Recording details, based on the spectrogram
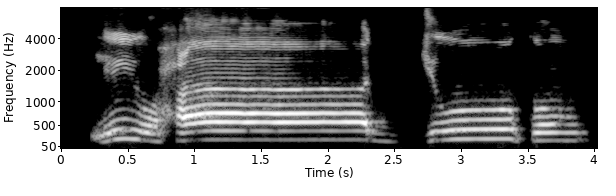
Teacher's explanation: اس کو تھوڑا سختی سے بھی پڑھنا ہے کیونکہ جیم مشدد ہے، اور ہا کے ساتھ جو مد ہے یہ مد لازم ہے، یعنی 3 4 5 انگلیوں کے برابر لمبی ہونے والی مد ہے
